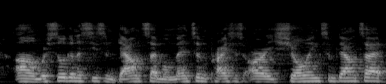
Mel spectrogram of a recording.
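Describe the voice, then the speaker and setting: A man with a fairly high pitch keeps his intonation fairly even while noticeable background noise plays behind him. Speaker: forex trading analyst. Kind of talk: livestream market analysis. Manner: fast; casual, filler-heavy.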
